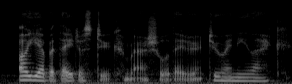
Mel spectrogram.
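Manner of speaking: offhand, dismissive brush-off with swooping pitch. Imitating how people talk about commercial dancers: imitating a dismissive tone. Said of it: "why are we all saying it like that".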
